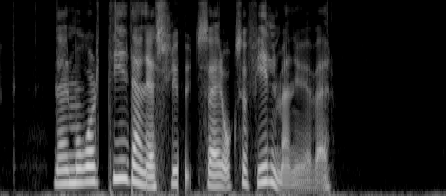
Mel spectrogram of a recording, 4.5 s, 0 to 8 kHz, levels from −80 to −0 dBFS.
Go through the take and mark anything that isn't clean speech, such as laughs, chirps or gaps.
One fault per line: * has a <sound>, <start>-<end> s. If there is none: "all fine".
* has a dropout, 1.8-1.9 s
